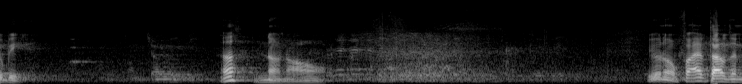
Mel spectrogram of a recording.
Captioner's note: laughter; 笑聲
